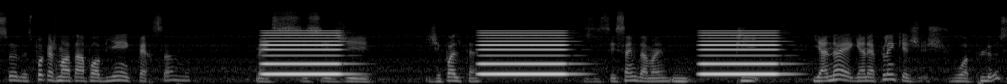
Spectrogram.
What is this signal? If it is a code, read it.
Ship horn signal, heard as a ship's horn, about 480 Hz, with room echo and speech in French. 3 short. At sea: I am operating astern propulsion.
